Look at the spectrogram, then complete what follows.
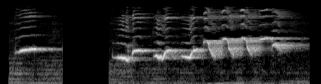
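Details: Magpie-robin singing to provoke other magpie-robins, opening with a single clear whistle, then after a pause a rising series of rolling notes stepping higher.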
